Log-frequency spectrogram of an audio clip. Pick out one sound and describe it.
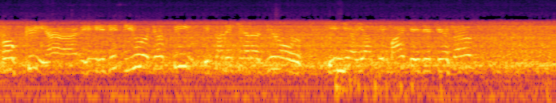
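A distorted voice talks over a radio receiver's loudspeaker, warbling in pitch.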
